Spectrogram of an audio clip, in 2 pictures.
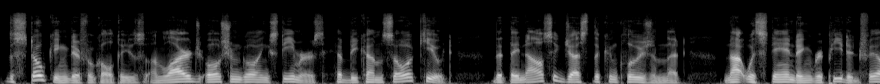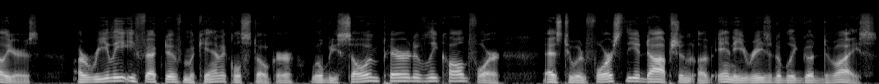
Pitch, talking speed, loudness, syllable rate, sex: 110 Hz, 145 wpm, -20 LUFS, 5.7 syllables/s, male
